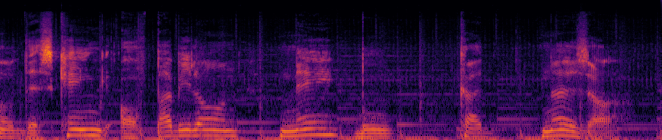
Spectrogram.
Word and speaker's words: Nebuchadnezzar: this king of Babylon nebukadnezar Nebuchadnezzar okay I just learned something I've never been pronouncing the D in nebuchad neb Nebuchadnezzar anyway that's how to say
